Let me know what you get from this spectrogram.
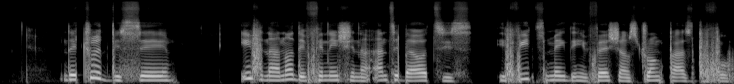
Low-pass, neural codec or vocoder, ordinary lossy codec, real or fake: none; autoencoder, 48 kHz, 128 numbers a frame, DAC-VAE, trained on Japanese speech; none; fake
